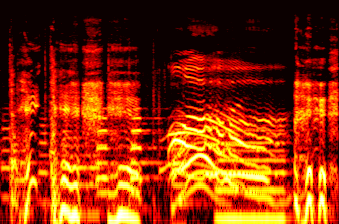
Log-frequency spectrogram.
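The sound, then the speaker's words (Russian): A voice imitates a car's wheels spinning while the car is stuck in spring: wavering revving whines rise and fall, then one long strained drone, ending in a few quick bursts. It is fairly loud. “Машина забуксовала.”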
